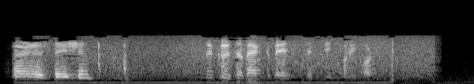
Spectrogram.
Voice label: Fire Dispatch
